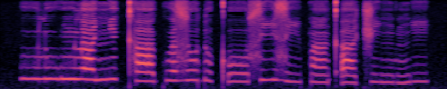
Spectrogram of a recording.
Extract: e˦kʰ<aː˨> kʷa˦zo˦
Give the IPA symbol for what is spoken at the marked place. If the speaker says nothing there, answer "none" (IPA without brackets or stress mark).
aː˨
